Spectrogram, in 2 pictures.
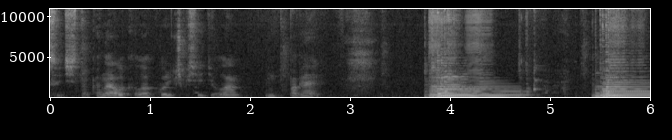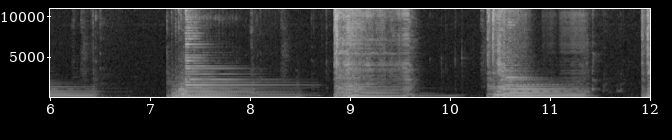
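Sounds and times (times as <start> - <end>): classical guitar strumming chords: 3.7 - 12.0.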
